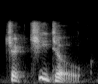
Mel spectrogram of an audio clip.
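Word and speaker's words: Checchetto: Whatever, is that how you pronounce? However you pronounce his name. Sorry, Marco, if I screwed it up. – I think that's very close. If not it. – Cicchetto. He's like a Cheeto.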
